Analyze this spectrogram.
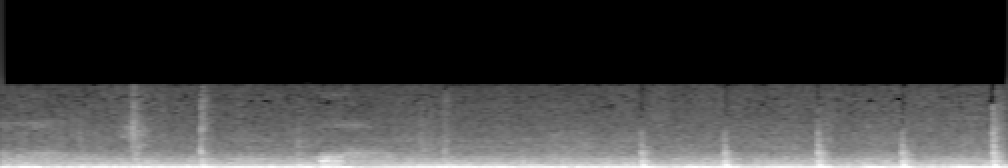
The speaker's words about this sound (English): Is that her head going into the headboard? I think that's the bed frame, like hitting the wall.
